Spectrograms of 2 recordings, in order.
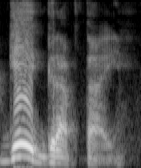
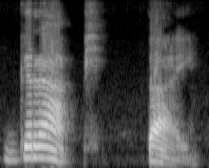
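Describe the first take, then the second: First: Slow but joined, stress on first syllable; slowed demo. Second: Very slow, syllables apart; syllabified slow demo. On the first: Teacher repeats the word more fluently, stressing GE. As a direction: say it whole, stressing GE. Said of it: "Perceba que a sílaba tônica". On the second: Teacher sounds out the word very slowly for students. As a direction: stretch each syllable for learners. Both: Shown as a demonstration.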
